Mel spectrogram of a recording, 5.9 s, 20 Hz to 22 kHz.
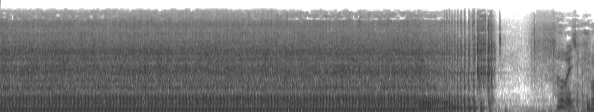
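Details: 2015 Hitachi blower with a two-stroke engine, started for the 2020 season: an even buzz holds one pitch for about four seconds, then winds down cleanly. Normal running.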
